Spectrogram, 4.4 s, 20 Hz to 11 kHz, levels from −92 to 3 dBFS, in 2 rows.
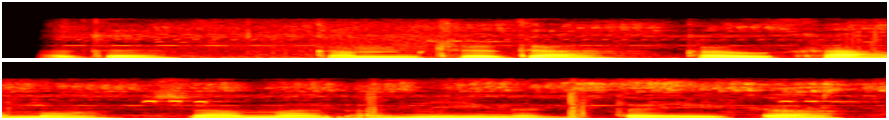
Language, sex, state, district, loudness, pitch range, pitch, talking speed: Wancho, male, Arunachal Pradesh, Longding, -21 LUFS, 105-115 Hz, 110 Hz, 120 wpm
